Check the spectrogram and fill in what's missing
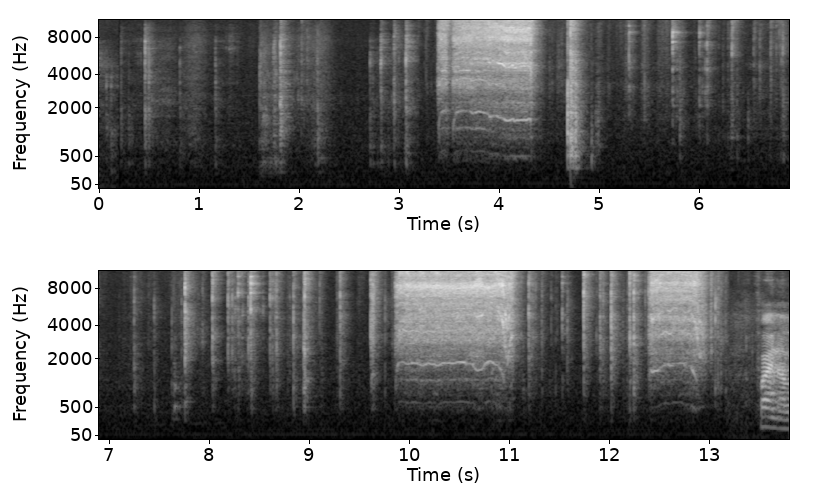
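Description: Two screws being driven into a Livarno Home racing-style gaming chair during assembly, with two long, loud bursts of rapid mechanical clicking and whirring, separated by stretches of quieter handling clatter and brief talk.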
